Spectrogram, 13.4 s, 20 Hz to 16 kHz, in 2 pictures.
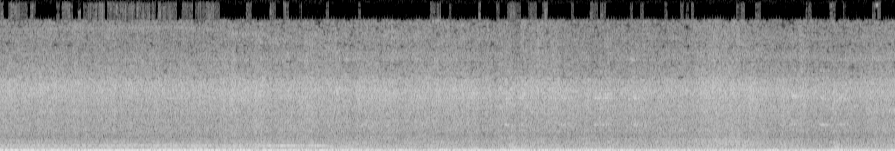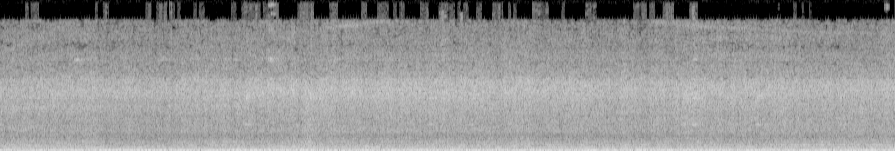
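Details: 2007 Torino MBB OF-1722M diesel city bus, Grande Londrina 3311, line 314, while driving: steady moaning tone above the diesel drone throughout the run; worn, whining rear differential.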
